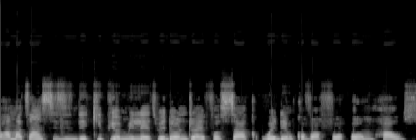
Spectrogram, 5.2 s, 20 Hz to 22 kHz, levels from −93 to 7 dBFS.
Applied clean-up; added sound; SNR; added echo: none; none; none; none.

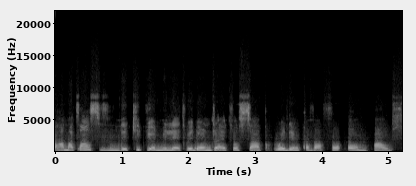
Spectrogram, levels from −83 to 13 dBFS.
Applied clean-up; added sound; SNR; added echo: neural mask model RNNoise.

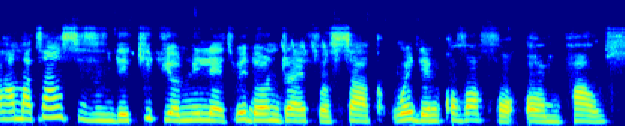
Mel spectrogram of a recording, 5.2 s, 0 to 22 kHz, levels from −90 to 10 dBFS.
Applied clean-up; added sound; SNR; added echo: neural mask model Resemble Enhance denoiser.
